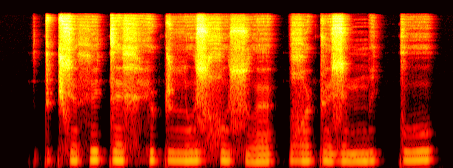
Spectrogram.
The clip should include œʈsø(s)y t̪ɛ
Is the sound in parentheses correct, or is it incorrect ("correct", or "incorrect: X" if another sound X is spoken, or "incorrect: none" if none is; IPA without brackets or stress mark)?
incorrect: θ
